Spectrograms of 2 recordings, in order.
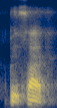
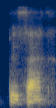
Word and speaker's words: Pesach: En hebreo, Pesach. Pesach. Se escribe P-E-S-A-C-H. Pesach. O P, tilde en la E, S-A-J también. De las dos maneras.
